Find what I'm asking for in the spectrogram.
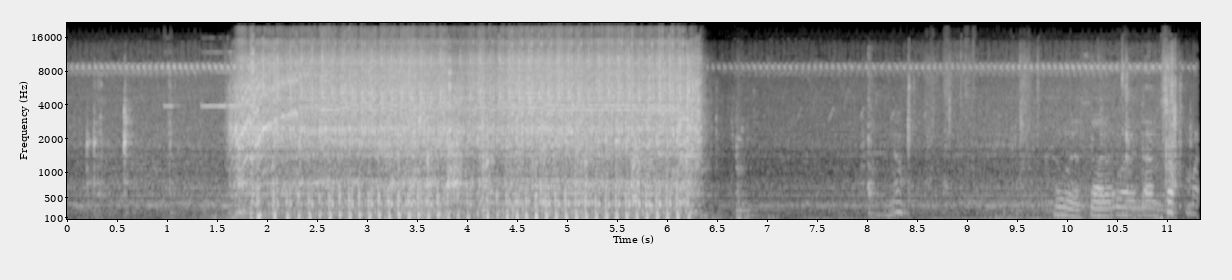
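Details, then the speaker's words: Auction power trowel with a Briggs 6S engine, parked outside, spun over by rope and then a drill; rapid even chugging for about four seconds, then it dies without catching; owner suspects a bad spark plug. "maybe that spark plug isn't any good either"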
